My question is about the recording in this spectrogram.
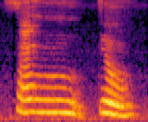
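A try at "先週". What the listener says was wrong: Senshu. Senshu. Jangan jadi J, kan nggak ada teng-teng ya, nggak ada. Nggak ada teng-tengnya, normal aja Senshu.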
